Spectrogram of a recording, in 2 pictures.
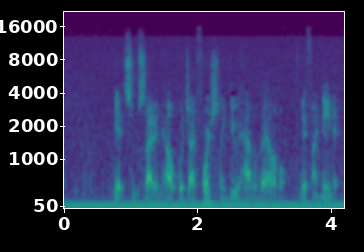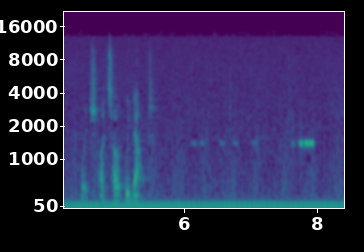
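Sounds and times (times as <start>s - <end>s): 
low steady hum: 0.0s - 8.3s
speech: 0.7s - 5.6s
mobile phone keypad beeps entering unlock code: 7.6s - 8.0s.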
